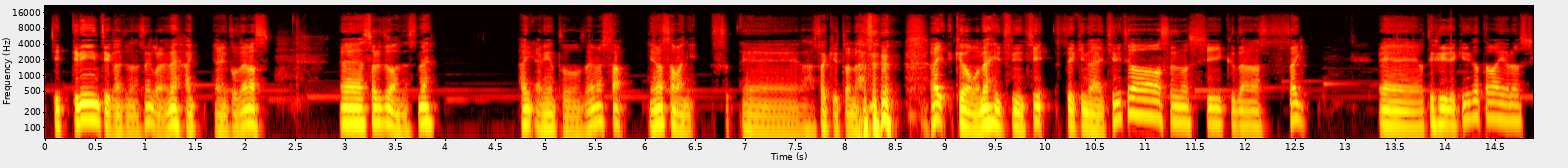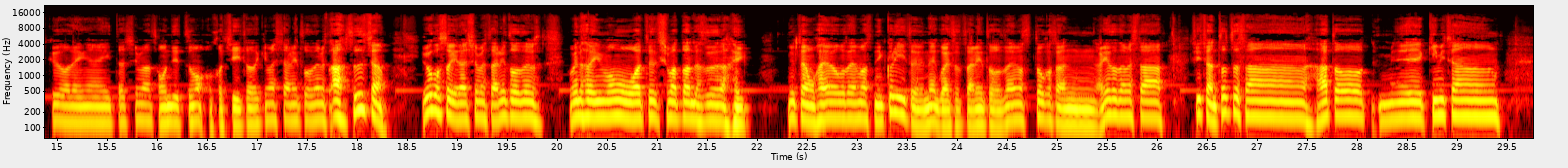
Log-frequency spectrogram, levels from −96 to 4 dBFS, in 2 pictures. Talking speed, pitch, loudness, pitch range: 520 characters per minute, 130 Hz, -24 LUFS, 115-160 Hz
